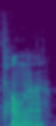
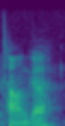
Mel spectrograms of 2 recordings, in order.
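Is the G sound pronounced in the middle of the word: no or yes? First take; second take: no; yes. First: The G is silent after the ng sound. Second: The G is pronounced after the ng sound. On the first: The speaker calls it right. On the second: The speaker calls it wrong.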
